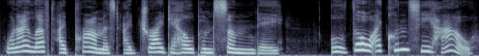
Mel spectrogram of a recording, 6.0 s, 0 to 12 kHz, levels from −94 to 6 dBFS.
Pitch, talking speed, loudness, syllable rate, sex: 255 Hz, 160 wpm, -16 LUFS, 4.1 syllables/s, female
